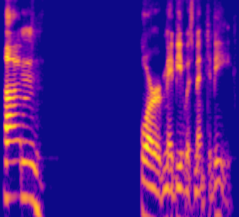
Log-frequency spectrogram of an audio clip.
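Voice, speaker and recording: A middle-aged American man, a guitarist and radio host appearing as a podcast guest, tells stories in a fairly low, very animated voice at a slow pace. He rambles casually and gushes with enthusiasm about music.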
